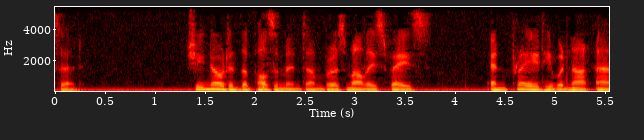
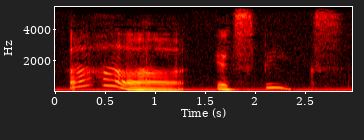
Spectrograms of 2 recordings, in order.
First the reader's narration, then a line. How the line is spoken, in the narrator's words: the young woman said, laughing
